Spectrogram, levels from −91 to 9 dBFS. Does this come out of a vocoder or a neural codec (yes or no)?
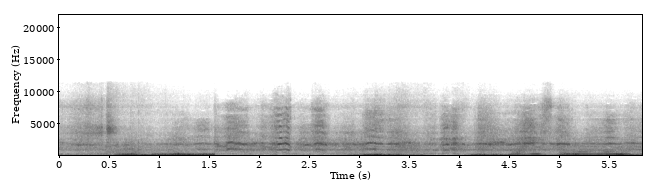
yes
